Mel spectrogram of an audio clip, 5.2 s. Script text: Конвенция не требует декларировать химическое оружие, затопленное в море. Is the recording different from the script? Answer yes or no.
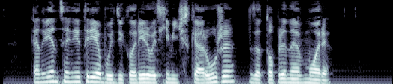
no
